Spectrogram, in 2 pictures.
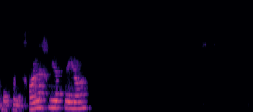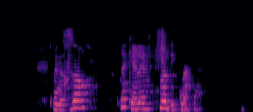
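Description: A woman speaks calmly, giving instructions in short phrases.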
